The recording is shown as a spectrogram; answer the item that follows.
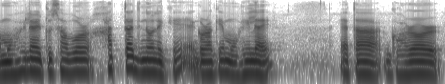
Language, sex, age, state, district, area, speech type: Assamese, male, 30-45, Assam, Dibrugarh, rural, spontaneous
